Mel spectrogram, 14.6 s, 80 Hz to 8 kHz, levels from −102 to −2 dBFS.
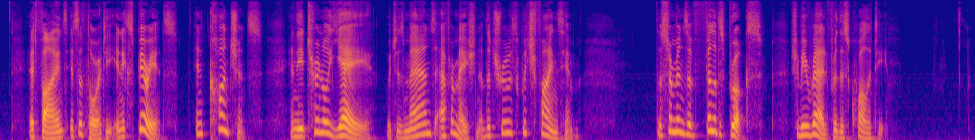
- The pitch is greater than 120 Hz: Yes, medium, 185 Hz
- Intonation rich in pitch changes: Yes, wide, 8.5 semitones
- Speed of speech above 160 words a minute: No, slow, 135 wpm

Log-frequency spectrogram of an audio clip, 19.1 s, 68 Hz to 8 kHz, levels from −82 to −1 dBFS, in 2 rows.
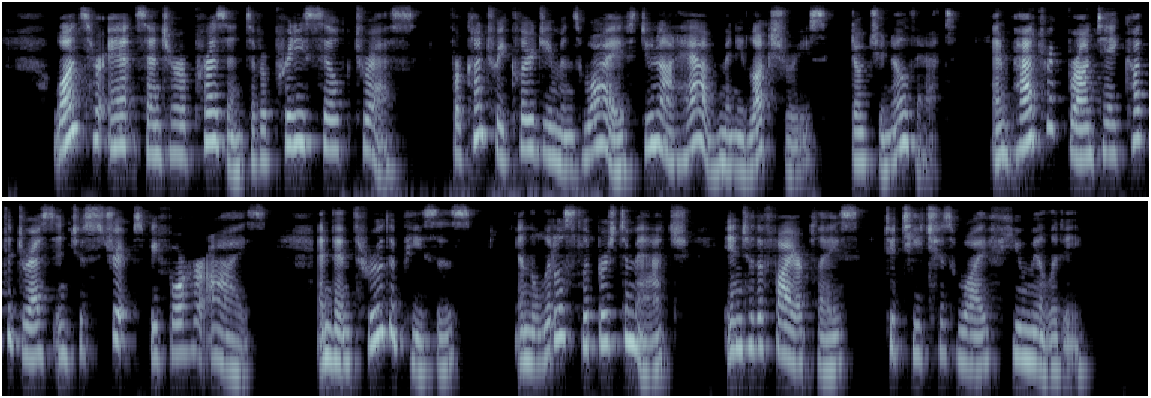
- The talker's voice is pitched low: No, high, 195 Hz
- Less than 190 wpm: Yes, average, 175 wpm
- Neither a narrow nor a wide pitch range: No, wide, 7.1 semitones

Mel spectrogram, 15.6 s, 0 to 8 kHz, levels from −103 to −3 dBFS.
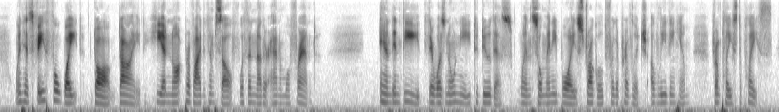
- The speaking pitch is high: No, medium, 170 Hz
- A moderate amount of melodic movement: No, narrow, 1.7 semitones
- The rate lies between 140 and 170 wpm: Yes, average, 150 wpm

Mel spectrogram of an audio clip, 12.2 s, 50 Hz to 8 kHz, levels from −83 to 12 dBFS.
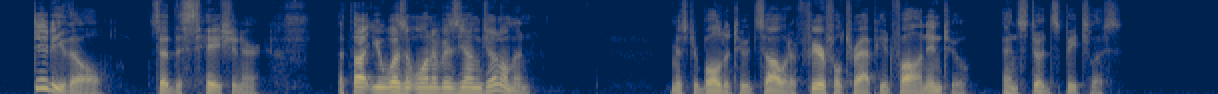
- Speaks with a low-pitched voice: Yes, very low, 95 Hz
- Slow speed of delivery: No, average, 145 wpm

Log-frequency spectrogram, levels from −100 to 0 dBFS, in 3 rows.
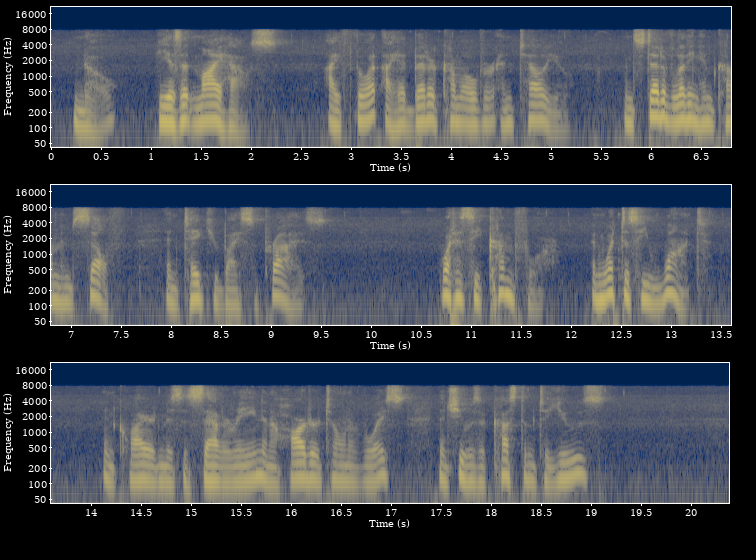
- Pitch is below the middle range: Yes, low, 125 Hz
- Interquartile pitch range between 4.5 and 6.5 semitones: No, average, 3.8 semitones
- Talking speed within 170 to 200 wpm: No, average, 155 wpm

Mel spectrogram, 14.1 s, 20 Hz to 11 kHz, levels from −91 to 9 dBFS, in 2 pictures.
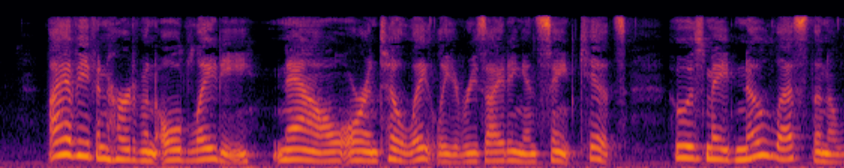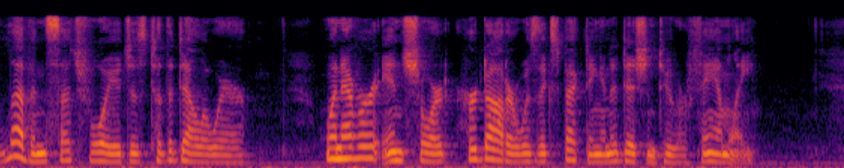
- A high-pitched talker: No, medium, 175 Hz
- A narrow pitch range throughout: No, average, 4.6 semitones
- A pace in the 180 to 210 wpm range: No, average, 170 wpm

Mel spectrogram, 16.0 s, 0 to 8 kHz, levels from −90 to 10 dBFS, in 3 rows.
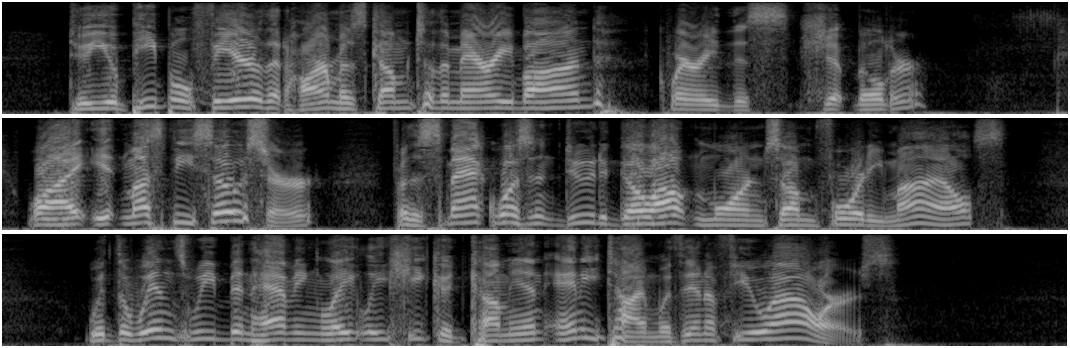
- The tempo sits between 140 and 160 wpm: No, average, 190 wpm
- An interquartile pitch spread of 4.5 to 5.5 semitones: No, average, 4.0 semitones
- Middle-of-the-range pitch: Yes, medium, 170 Hz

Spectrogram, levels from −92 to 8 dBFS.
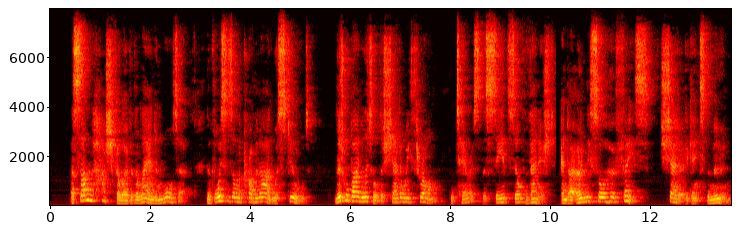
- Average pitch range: No, wide, 6.7 semitones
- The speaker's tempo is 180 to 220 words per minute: No, average, 165 wpm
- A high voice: No, medium, 160 Hz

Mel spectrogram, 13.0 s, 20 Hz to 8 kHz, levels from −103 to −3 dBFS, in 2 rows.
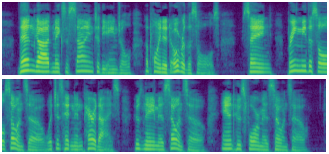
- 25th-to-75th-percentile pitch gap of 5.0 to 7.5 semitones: Yes, wide, 5.4 semitones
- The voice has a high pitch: No, medium, 160 Hz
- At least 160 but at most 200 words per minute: Yes, average, 175 wpm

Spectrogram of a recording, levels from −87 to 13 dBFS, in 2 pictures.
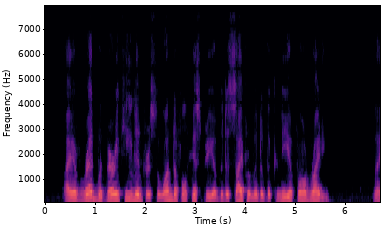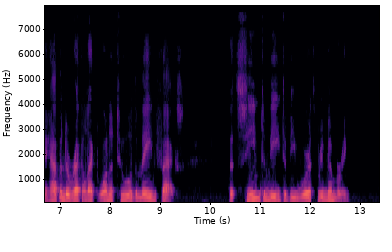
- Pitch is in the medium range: Yes, medium, 160 Hz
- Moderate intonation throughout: Yes, average, 4.6 semitones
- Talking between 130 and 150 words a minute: No, average, 165 wpm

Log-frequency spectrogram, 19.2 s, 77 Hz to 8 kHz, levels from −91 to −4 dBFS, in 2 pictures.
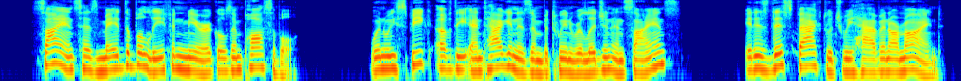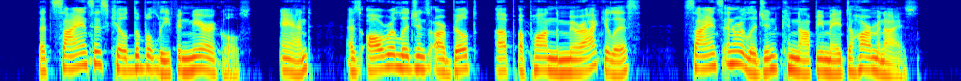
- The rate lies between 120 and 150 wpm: No, average, 170 wpm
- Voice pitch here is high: No, medium, 150 Hz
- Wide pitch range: No, average, 3.3 semitones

